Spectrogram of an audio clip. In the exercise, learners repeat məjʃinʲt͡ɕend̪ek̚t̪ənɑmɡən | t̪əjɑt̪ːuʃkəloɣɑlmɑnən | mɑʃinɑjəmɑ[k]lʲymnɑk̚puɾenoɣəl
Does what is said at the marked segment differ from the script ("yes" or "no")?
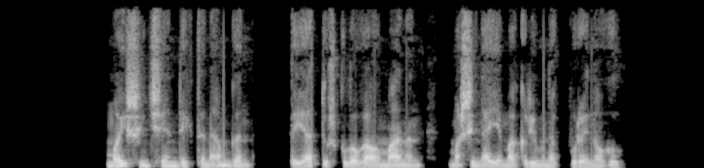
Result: no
